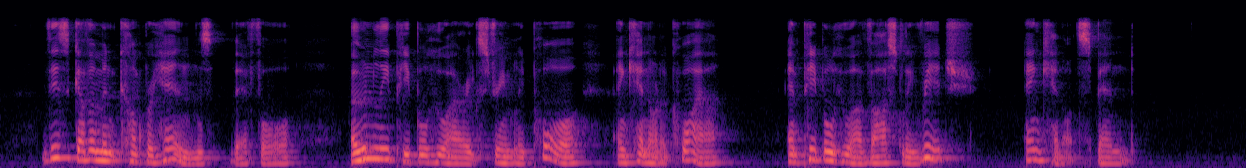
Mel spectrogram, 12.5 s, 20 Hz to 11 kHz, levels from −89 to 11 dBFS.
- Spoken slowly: Yes, slow, 115 wpm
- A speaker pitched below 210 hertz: Yes, low, 135 Hz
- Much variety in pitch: Yes, wide, 7.5 semitones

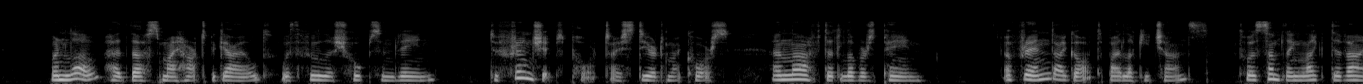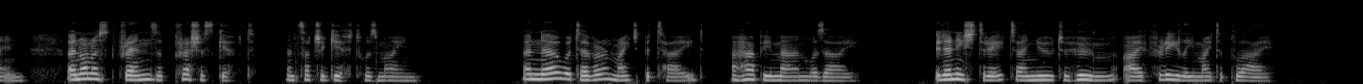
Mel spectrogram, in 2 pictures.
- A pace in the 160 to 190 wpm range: No, average, 150 wpm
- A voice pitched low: No, high, 195 Hz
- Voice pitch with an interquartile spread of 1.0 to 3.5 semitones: Yes, average, 2.7 semitones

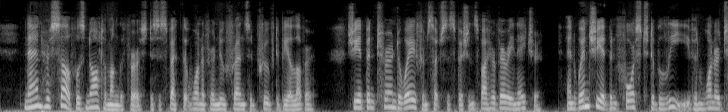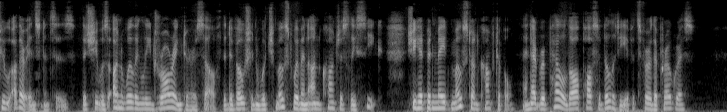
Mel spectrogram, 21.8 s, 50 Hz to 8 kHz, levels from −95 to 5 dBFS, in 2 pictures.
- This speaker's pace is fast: Yes, fast, 210 wpm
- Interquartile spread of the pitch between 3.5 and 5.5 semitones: Yes, average, 4.1 semitones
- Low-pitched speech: No, medium, 145 Hz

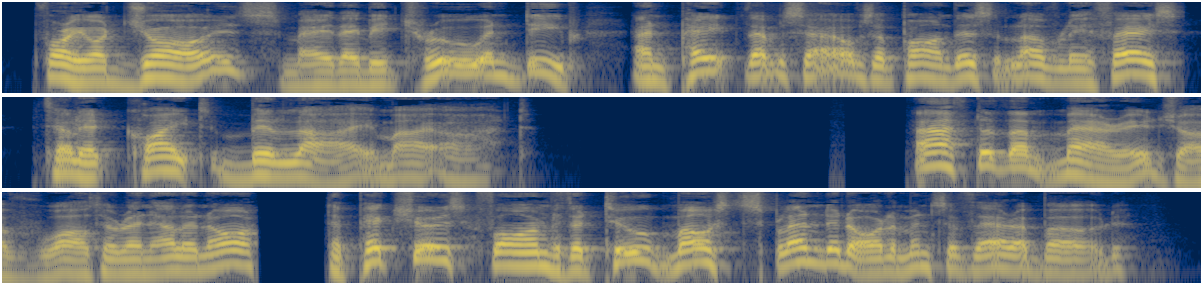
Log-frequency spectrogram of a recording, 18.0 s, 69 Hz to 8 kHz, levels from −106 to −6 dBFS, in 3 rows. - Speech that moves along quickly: No, slow, 135 wpm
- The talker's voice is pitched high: No, medium, 140 Hz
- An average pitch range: No, wide, 6.1 semitones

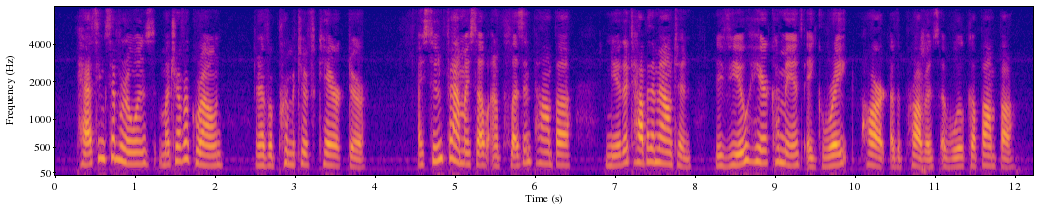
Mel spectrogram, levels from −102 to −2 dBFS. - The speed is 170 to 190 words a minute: Yes, average, 180 wpm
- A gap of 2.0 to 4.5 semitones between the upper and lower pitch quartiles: Yes, average, 4.2 semitones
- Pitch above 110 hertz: Yes, high, 190 Hz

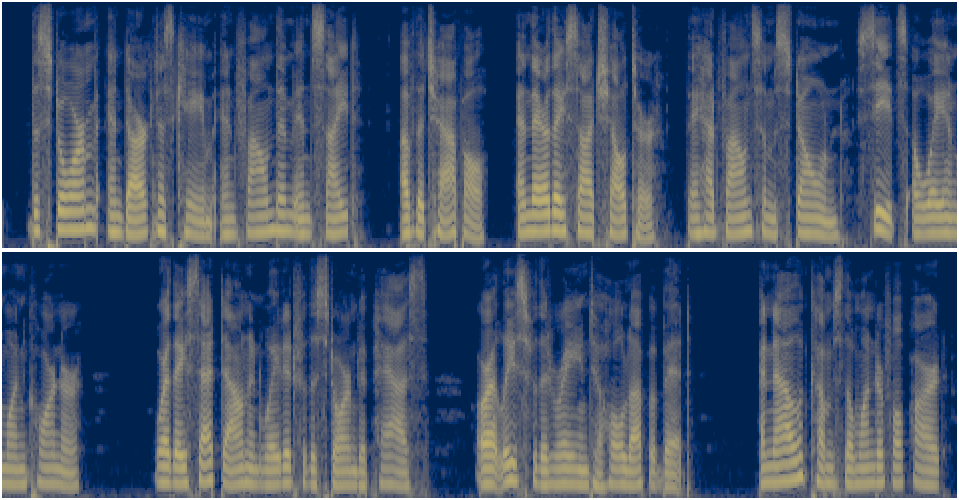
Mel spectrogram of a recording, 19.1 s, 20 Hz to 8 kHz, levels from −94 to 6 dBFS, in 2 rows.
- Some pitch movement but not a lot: No, narrow, 2.2 semitones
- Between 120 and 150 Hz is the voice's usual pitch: Yes, medium, 140 Hz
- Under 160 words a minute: No, average, 175 wpm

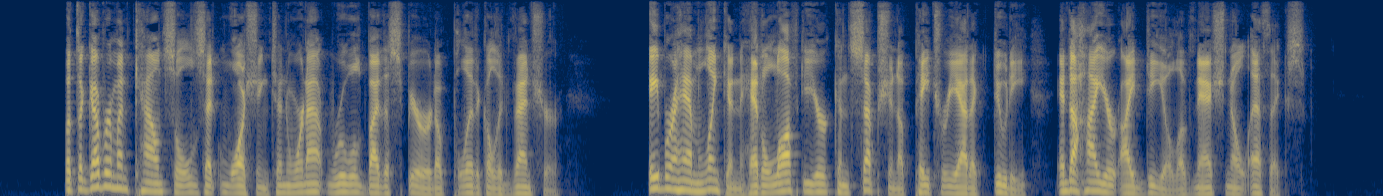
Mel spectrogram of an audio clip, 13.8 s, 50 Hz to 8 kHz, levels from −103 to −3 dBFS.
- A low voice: Yes, low, 110 Hz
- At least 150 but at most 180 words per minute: No, slow, 135 wpm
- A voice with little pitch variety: No, average, 5.0 semitones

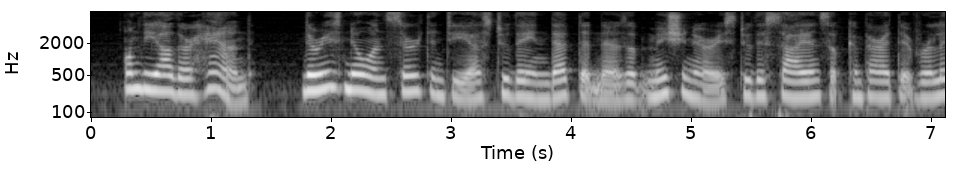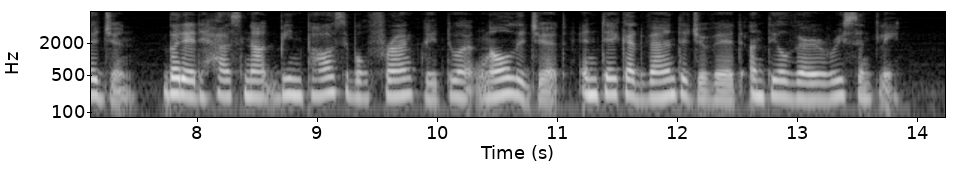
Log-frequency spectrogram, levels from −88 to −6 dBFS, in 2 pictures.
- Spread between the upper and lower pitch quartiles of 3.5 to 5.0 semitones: No, average, 2.7 semitones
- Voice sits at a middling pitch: No, high, 200 Hz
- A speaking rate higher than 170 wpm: No, average, 165 wpm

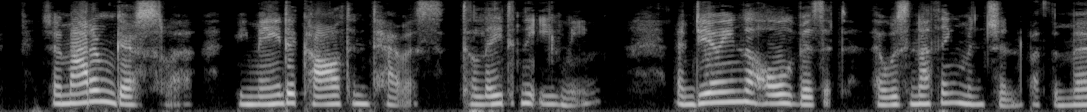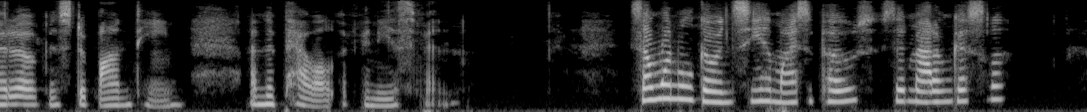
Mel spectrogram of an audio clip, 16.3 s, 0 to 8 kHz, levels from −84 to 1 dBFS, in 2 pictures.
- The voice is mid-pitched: No, high, 230 Hz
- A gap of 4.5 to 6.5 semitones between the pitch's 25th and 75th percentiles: Yes, average, 4.9 semitones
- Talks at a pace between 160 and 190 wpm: Yes, average, 165 wpm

